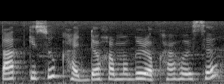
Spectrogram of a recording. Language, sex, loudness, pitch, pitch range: Assamese, female, -15 LUFS, 245 Hz, 240-270 Hz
